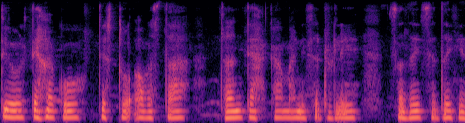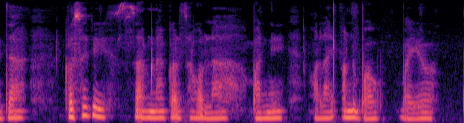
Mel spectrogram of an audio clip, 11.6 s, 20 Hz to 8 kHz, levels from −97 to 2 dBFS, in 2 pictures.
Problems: constant background noise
